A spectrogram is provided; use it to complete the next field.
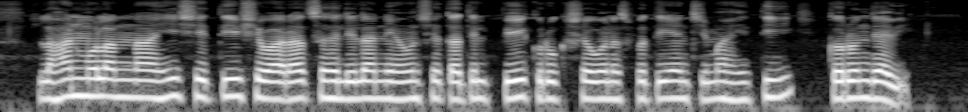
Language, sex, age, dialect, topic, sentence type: Marathi, male, 18-24, Standard Marathi, agriculture, statement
